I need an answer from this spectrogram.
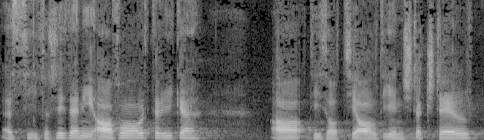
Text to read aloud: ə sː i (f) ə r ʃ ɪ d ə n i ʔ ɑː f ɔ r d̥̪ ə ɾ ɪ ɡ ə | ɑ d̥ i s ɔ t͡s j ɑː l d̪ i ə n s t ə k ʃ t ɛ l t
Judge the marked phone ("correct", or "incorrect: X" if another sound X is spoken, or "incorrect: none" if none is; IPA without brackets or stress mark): correct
